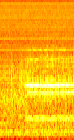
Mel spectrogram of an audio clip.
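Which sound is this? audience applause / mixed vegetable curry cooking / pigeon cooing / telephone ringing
telephone ringing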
